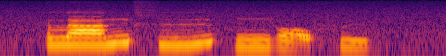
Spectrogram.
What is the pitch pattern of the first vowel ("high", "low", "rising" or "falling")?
rising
